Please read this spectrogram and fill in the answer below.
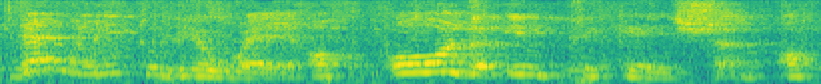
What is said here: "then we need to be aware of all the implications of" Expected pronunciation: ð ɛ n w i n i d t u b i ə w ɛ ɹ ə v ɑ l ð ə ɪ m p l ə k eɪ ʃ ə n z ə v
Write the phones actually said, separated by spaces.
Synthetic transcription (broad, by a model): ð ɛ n w i n i d t u b i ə w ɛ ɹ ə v ɑ l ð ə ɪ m p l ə k eɪ ʃ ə n ə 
